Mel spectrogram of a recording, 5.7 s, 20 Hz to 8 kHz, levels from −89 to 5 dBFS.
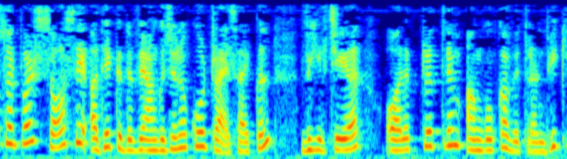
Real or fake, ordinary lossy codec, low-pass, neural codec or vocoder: real; MP3, 32 kbps; 7.2 kHz; none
